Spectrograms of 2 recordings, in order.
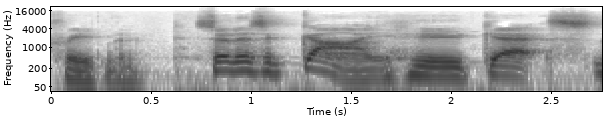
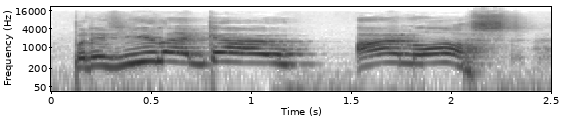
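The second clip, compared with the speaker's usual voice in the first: high, urgent plea; pleading reply. Acted. Stranger replying from midair, high pleading voice. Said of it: "the stranger replied".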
